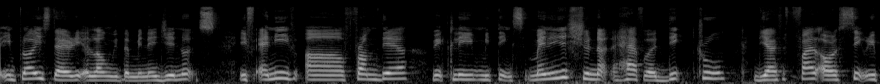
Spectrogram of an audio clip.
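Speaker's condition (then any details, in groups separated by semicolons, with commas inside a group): No condition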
